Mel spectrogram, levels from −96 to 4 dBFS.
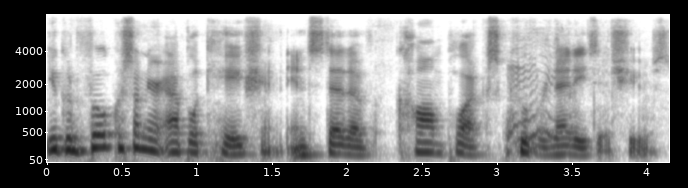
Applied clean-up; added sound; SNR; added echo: neural mask model DeepFilterNet 3.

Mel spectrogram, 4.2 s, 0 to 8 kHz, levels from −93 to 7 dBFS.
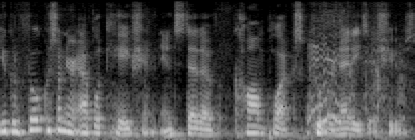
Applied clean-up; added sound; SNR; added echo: none; Dog; 15 dB; reverberation time 0.3 s.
